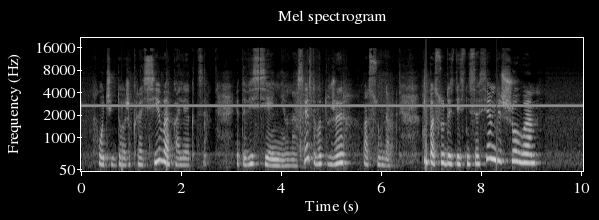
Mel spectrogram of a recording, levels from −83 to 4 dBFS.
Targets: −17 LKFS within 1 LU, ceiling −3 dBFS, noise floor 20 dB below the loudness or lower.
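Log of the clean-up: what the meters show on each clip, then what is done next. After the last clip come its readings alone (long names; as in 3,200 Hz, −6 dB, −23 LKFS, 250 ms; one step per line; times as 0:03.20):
number of dropouts 5; longest dropout 16 ms; interfering tone 2,700 Hz; level of the tone −32 dBFS; integrated loudness −24.0 LKFS; sample peak −6.0 dBFS; target loudness −17.0 LKFS
→ repair the gap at 0:00.80/0:01.70/0:03.55/0:06.88/0:08.29, 16 ms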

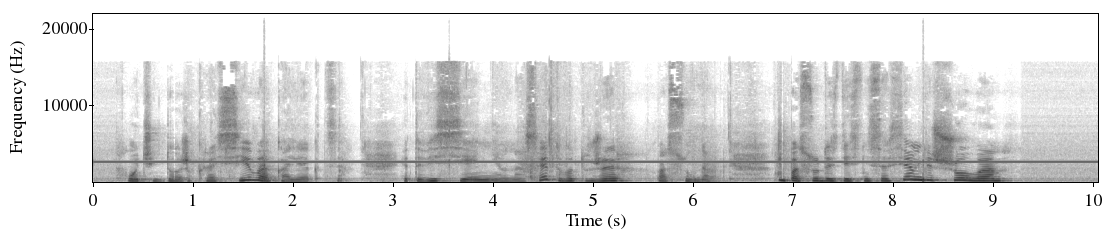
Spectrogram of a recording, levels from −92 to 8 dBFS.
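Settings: number of dropouts 0; interfering tone 2,700 Hz; level of the tone −32 dBFS
→ notch filter 2,700 Hz, Q 30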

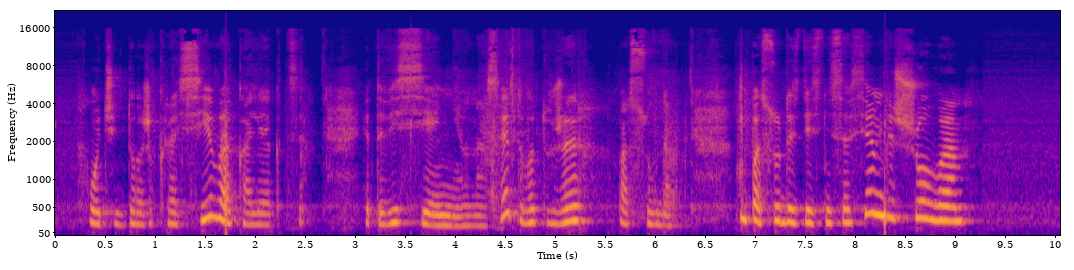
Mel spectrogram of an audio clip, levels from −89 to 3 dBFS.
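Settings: interfering tone none found; integrated loudness −24.0 LKFS; sample peak −6.0 dBFS; target loudness −17.0 LKFS
→ level +7 dB
brickwall limiter −3 dBFS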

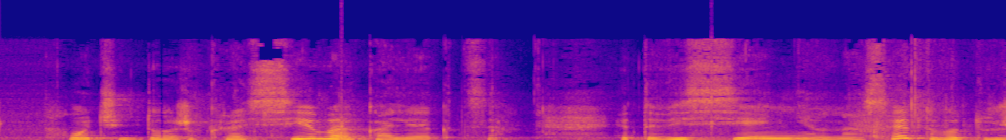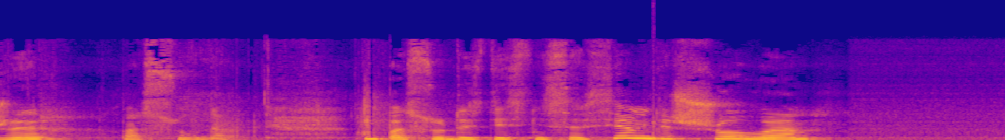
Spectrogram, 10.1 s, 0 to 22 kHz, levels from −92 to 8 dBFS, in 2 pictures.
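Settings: integrated loudness −17.5 LKFS; sample peak −3.0 dBFS; background noise floor −44 dBFS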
